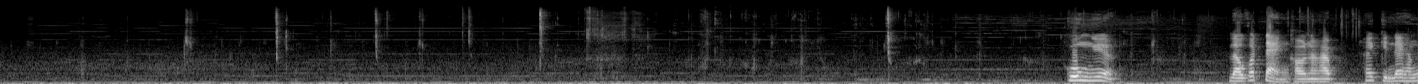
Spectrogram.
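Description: Shrimp shells crack and crunch as a young man peels them.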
